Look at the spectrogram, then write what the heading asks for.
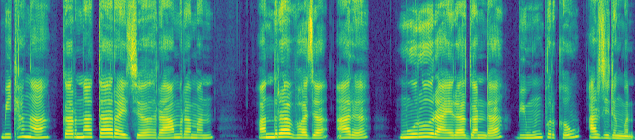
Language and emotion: Bodo, neutral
